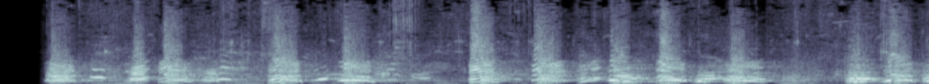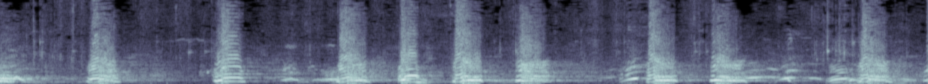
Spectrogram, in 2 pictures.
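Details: Huskies at a husky camp during winter holidays, at feeding time, give a rush of excited yelps, whines and yodelling woo-woo calls, bursting out over and over.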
